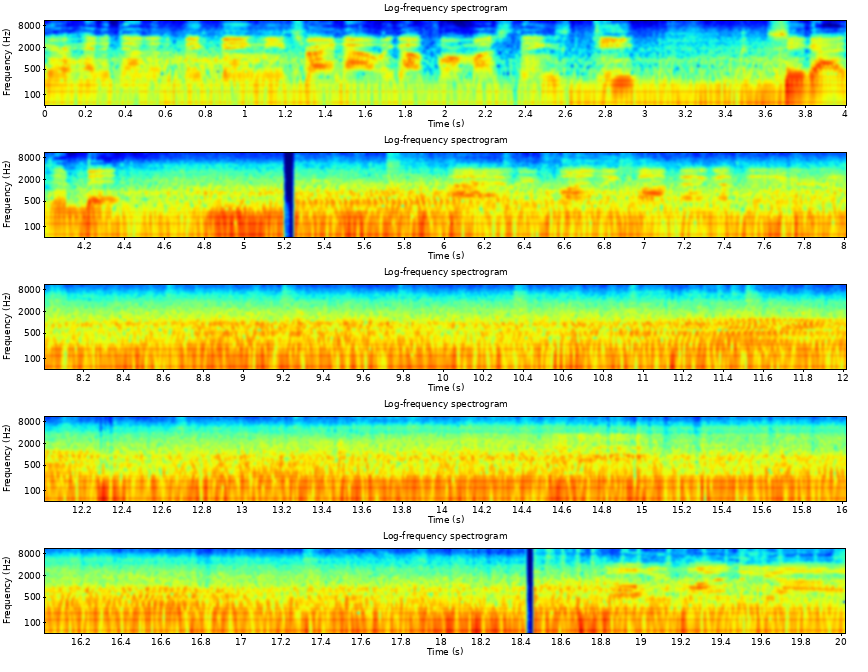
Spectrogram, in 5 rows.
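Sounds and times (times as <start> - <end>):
road and tyre noise: 0.0 - 20.0
car engine at speed: 2.6 - 20.0.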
